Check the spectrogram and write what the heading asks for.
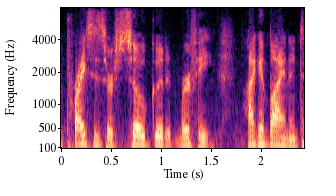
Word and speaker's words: Murfie: And Murphy, which is spelled M-U-R-F-I-E, is out of Madison, Wisconsin.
